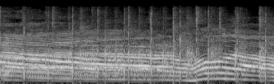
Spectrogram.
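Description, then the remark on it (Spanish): Audience applause welcoming a guest, in a loud, steady rhythm of sharp claps, about four per second, over a sustained held voice-like tone that bends upward in pitch near the end. “El aplauso mundo entero para recibir a mi hermano del alma”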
